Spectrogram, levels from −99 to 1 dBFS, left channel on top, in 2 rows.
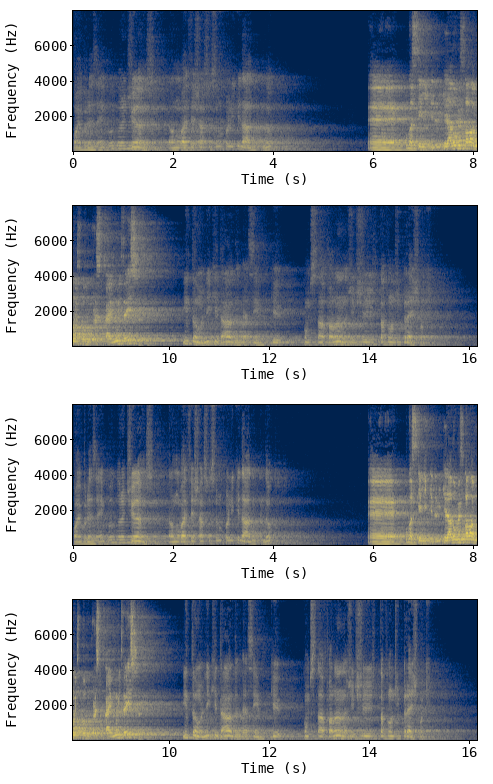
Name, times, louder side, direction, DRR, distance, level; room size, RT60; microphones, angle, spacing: voice 1, 0.0-1.6 1.9-4.0 10.3-12.3 12.7-15.2, right 2 dB, 70° right, 5 dB, 1.6 m, -28 dB
voice 2, 5.9-9.4, right 2 dB, 45° right, 4 dB, 1.8 m, -19 dB
28.5 x 19.0 x 5.6 m, 2.9 s
head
